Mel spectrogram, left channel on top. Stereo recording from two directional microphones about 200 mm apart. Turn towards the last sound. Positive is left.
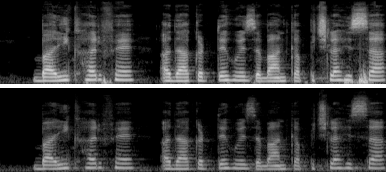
turn(degrees=50)  # may be behind; listen again after turning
